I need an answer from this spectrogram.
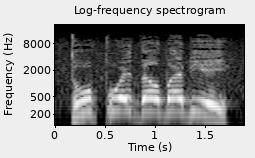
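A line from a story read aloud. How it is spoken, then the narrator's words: Joyful shout. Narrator (Russian): радостно прокричал я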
